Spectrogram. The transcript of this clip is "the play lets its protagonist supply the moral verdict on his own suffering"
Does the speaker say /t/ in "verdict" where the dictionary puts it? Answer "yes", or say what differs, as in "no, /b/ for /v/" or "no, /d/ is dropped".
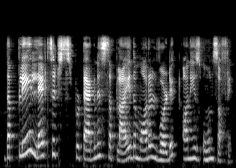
yes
